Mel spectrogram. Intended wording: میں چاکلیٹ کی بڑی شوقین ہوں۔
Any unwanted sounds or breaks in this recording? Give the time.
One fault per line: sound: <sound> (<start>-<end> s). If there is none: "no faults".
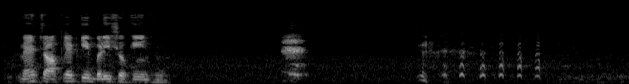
sound: laugh (2.8-3.1 s)
sound: laugh (4.2-5.5 s)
